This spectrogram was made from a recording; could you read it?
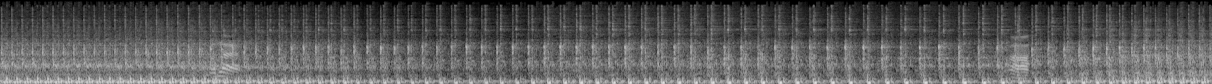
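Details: Single-cylinder ET diesel (ET95/ET110 pair) test-run after refit for water pumping: steady even chug at about six beats a second, no knocks or misses; runs acceptably, though non-DI engines pull less at low rpm.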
